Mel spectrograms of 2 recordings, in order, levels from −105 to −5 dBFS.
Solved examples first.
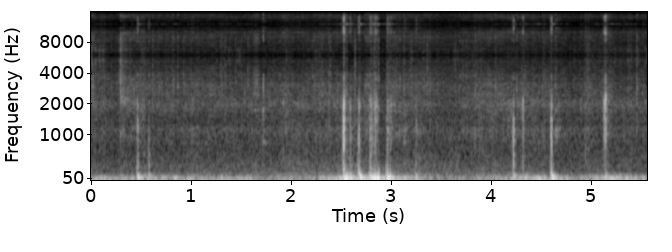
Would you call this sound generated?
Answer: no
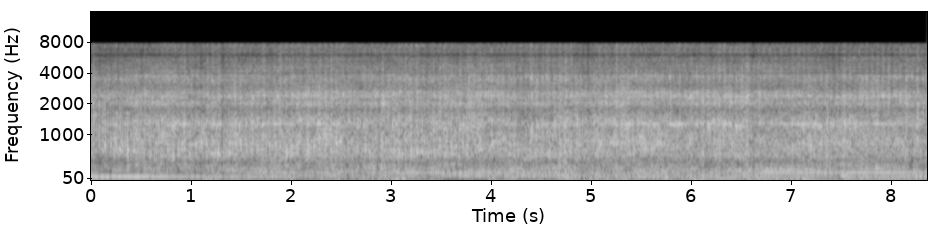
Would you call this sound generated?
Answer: yes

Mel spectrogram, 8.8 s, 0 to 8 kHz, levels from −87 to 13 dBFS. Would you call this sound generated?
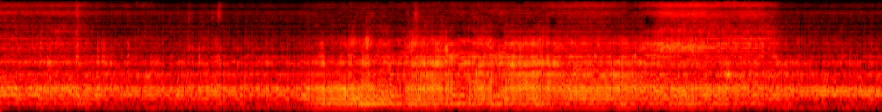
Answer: yes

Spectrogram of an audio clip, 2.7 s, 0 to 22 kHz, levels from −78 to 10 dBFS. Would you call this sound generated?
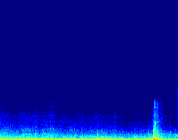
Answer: no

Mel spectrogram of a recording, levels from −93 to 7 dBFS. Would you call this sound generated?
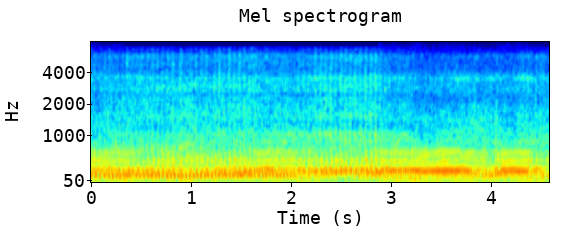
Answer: no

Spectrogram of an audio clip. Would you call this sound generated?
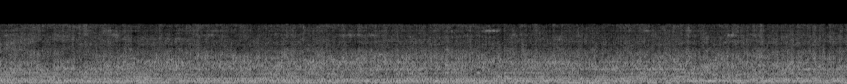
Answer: yes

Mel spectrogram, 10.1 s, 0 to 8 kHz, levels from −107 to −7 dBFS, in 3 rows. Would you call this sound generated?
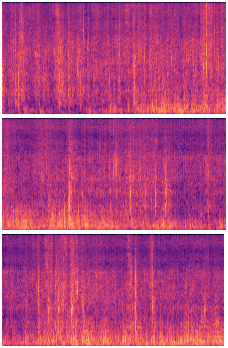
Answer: yes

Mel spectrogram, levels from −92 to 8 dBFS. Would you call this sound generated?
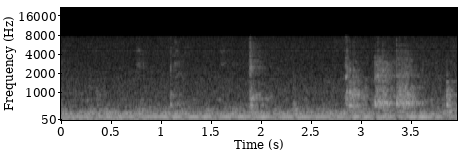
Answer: yes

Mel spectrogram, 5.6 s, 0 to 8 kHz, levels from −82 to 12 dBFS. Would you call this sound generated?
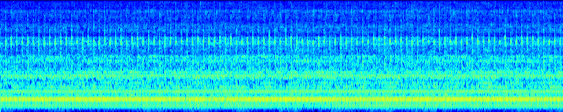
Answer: yes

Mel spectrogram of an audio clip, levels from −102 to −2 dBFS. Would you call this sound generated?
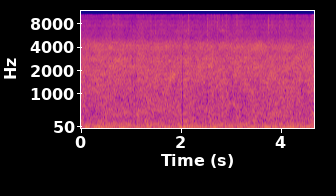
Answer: yes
